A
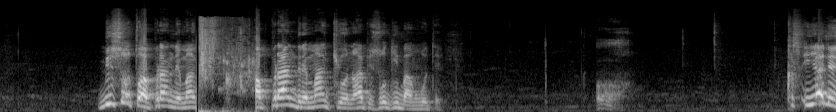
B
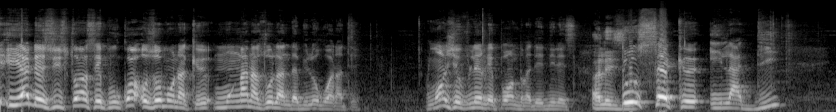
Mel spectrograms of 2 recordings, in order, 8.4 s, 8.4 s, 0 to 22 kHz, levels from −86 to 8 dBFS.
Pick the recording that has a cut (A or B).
A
